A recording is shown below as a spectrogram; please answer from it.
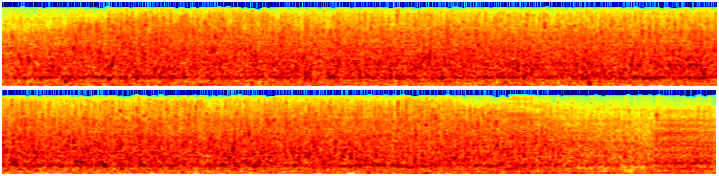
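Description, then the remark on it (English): A small stream (burn) burbles steadily over stones, a continuous rush of bubbling water with no voices, holding an even level throughout before easing slightly at the very end. “And you can hear where it sort of burbles down.”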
